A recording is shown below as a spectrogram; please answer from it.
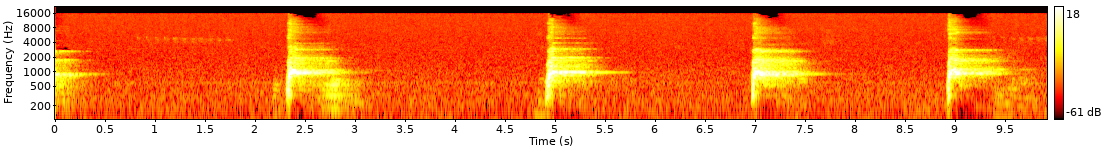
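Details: Small Papillon dog barking loudly indoors at home, captured in stereo on an Olympus LS-11: five sharp, high single barks spaced about two seconds apart, each ringing briefly before a quiet pause.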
